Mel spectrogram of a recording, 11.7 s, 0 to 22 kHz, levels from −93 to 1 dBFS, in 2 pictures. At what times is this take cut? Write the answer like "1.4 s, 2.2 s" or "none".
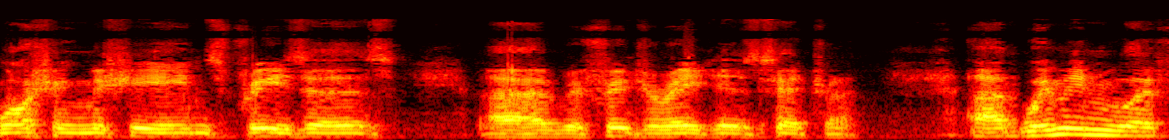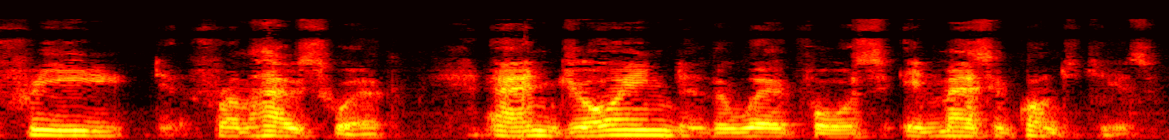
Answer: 3.8 s, 5.1 s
